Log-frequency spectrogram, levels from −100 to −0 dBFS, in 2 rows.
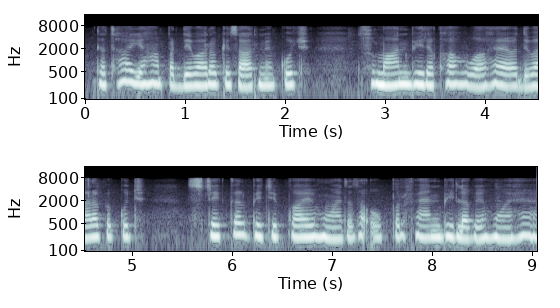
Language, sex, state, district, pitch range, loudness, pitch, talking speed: Hindi, female, Uttar Pradesh, Lalitpur, 215-235 Hz, -14 LUFS, 225 Hz, 190 wpm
